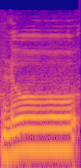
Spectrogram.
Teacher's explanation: مد منفصل ہے، 3 الف کی مقدار کے برابر کھینچ کر پڑھیں گے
